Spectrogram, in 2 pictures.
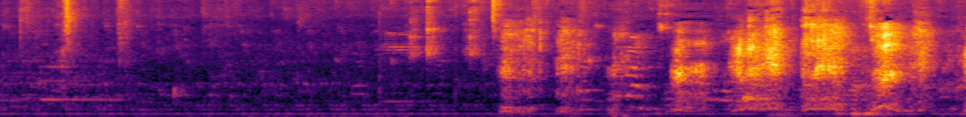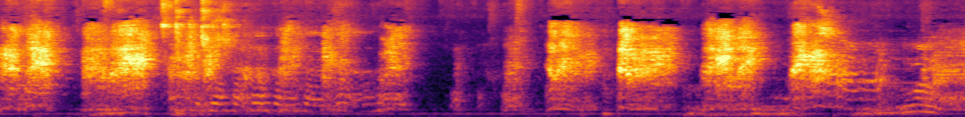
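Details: Six-week-old basset hound puppy, the loudest and smallest of a litter of five, tough and feisty; quiet start, then from about four seconds a run of loud, hoarse, rapid barks and yelps with a person speaking over them.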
